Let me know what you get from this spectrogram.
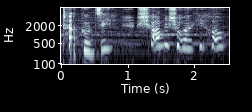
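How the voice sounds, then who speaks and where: A woman's voice: very high voice, expressive, a little slow. A woman acting in a radio drama as a tearful village relative giving a blessing. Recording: loud music over the voice.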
